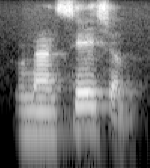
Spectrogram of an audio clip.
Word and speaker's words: pronunciation: to note is that it is not pronoun. It's not noun but none. None. pronunciation. Then we have two syllables here in place of ca not pronunciation say oiation. So take note of the pronunciation of pronunciation. That's funny, right?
